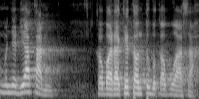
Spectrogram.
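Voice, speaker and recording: A man is talking. His intonation is lively. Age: 60s. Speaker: Islamic preacher. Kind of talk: sermon.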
